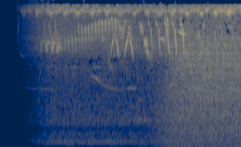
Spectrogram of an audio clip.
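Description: Faint outdoor ambience fading in from silence, with small birds chirping in quick series for the first couple of seconds, over a soft background hiss that slowly swells.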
